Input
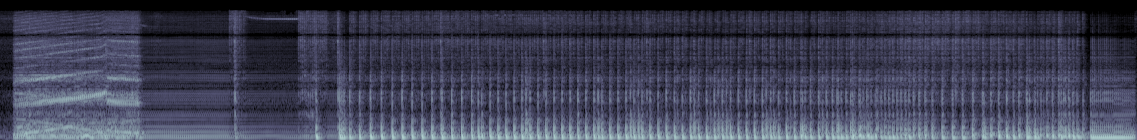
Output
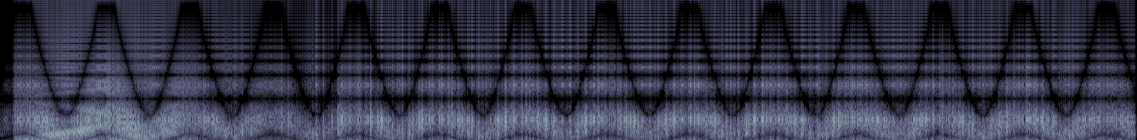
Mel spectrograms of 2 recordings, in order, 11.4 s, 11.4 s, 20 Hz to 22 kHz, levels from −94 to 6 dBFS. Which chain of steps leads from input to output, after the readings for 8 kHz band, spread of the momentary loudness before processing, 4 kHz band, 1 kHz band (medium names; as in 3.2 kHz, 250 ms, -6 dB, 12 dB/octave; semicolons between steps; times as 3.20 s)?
-6.5 dB, 13 LU, -1.0 dB, -5.5 dB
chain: on a send: reverse bouncing-ball echo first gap 70 ms, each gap 1.25×, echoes 5; on the sum: mistuned SSB +270 Hz 320–2100 Hz; ever faster or slower copies 597 ms, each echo +1 st, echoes 3, each echo -6 dB; harmonic-percussive split harmonic -6 dB; in parallel at -0.5 dB: compression, threshold -42 dBFS, peak gain reduction 14 dB; on the sum: sample-and-hold 36×; lamp-driven phase shifter 1.2 Hz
